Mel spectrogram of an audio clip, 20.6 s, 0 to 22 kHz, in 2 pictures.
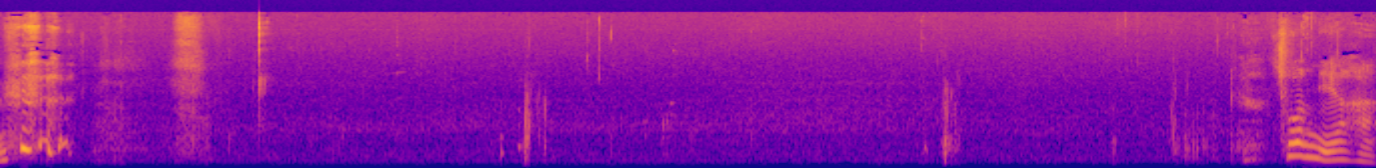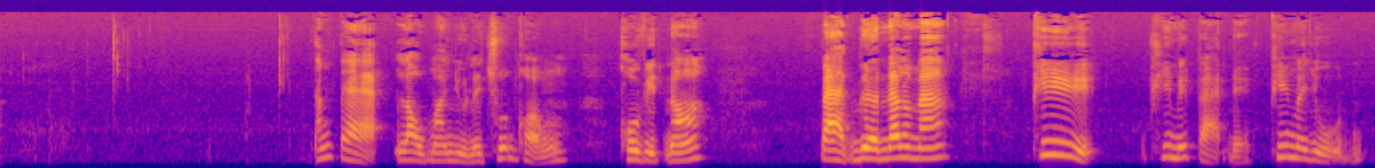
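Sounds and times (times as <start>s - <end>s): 
speech: 0.0s - 0.5s, 9.6s - 10.4s, 12.7s - 15.7s, 16.5s - 17.5s, 18.1s - 20.6s
person sipping water: 3.7s - 5.2s, 6.9s - 7.3s, 8.3s - 9.3s.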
